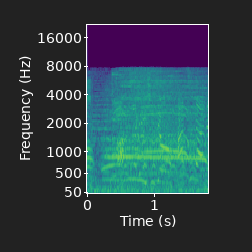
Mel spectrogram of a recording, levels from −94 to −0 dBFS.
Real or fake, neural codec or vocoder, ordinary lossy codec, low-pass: real; none; none; none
